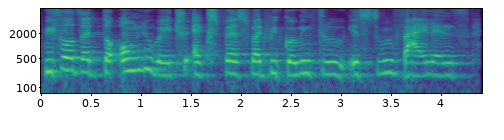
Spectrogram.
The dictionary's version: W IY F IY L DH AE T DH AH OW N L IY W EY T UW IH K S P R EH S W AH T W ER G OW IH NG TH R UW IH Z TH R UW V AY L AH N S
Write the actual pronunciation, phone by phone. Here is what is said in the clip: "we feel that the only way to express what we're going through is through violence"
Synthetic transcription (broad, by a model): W IY F IY L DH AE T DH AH OW N L IY W EY T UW IH K S P R EH S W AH T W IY G OW IH NG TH R UW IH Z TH R UW V AY L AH N S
